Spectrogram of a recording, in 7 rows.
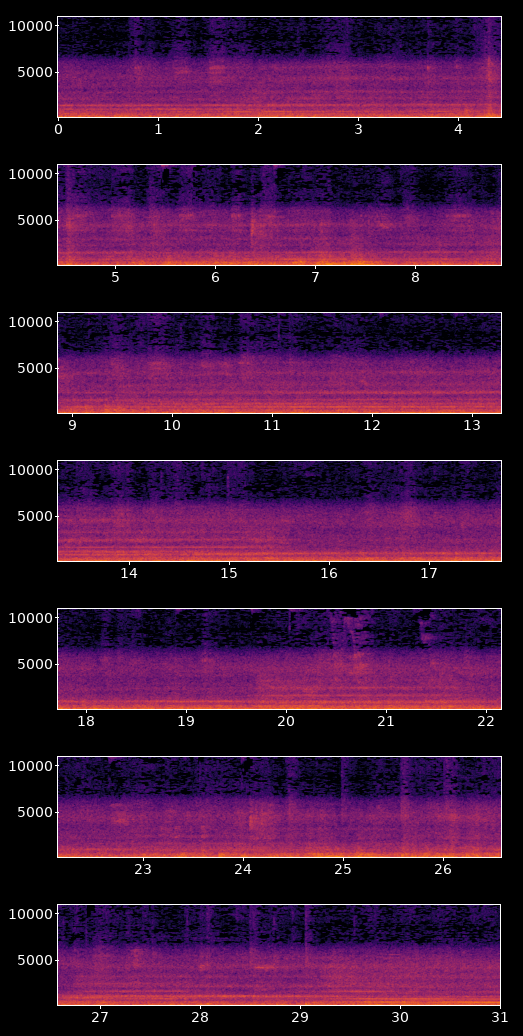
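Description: Inside a Kawasaki–Nippon Sharyo C751B metro train running between stations: a steady rumble of wheels and running gear, with faint whining tones that slowly rise and fall in pitch.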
